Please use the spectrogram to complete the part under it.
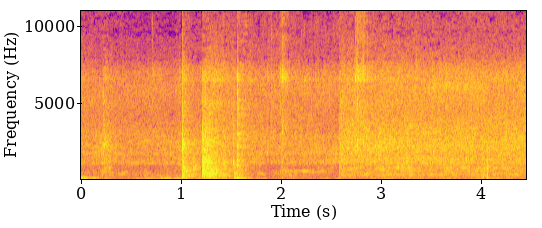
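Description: Spice gravy with salt, turmeric and chili powder frying in oil in a pan, a moderate sizzle broken by a few scrapes and clacks of a stirring spoon, close by.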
